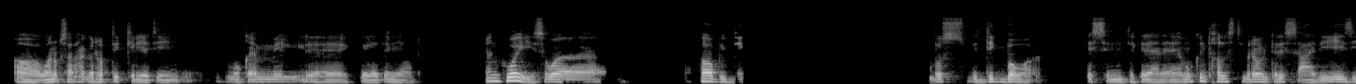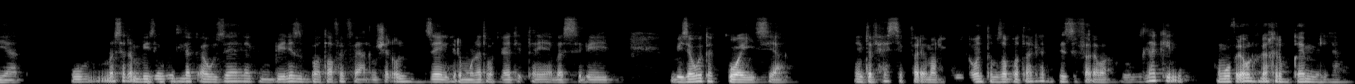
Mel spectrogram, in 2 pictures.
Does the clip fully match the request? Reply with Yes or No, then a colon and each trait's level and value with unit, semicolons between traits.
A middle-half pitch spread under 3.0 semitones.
Yes: narrow, 2.5 semitones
